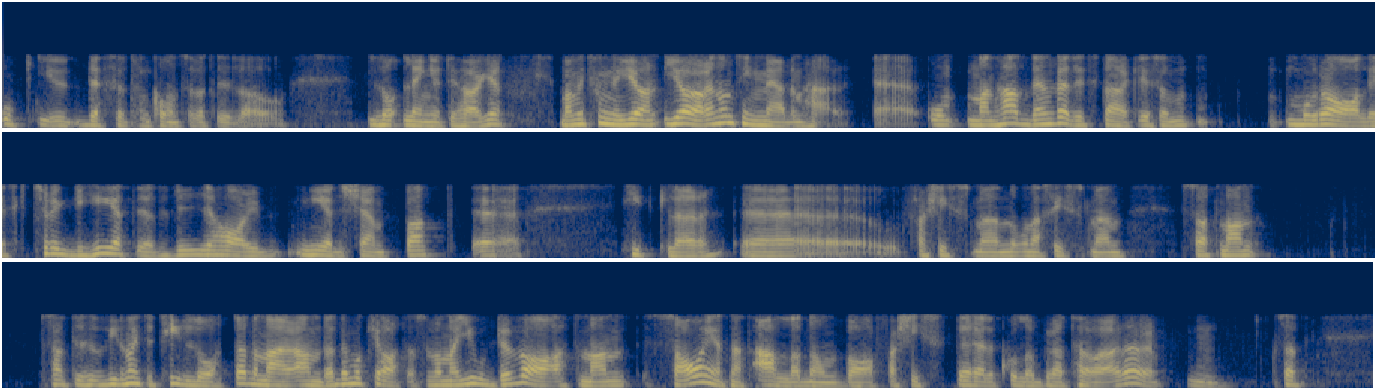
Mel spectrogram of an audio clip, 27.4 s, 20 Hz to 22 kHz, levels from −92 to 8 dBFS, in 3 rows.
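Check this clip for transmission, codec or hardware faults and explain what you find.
Two faults are present: the whole recording went through a G.729 speech codec, and three brief packet dropouts were patched over by the decoder.

G.729 codec, throughout: The speech was squeezed into a low-rate model of vocal tract shape, pitch and a few excitation pulses per frame, which fits 8 kbit/s G.729A. Everything above 4 kHz is gone, so the sound is dull and narrowband, and the coding damage is plainly audible as a rough, slightly synthetic texture.

VoIP packet loss concealed by the speech codec, at 0.88 to 1.0 s, 12.44 to 12.59 s and 23.12 to 23.17 s: Each gap points to a single 20 ms packet going missing. The decoder filled it by carrying forward its last pitch and filter settings with falling gain. Each spot becomes a short buzzy or smeared stretch, and because each frame builds on the previous one, the sound stays weakened past the lost 20 ms.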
